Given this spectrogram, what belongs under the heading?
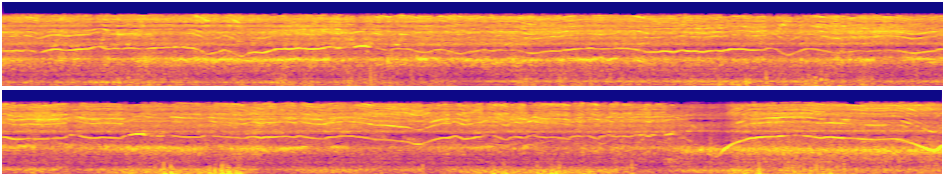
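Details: Real patient, crown preparation for porcelain-fused-to-metal bridges replacing extracted right upper second premolar and right lower first molar: steady high-pitched whine rising and dipping with a brief pause; high-speed dental drill.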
